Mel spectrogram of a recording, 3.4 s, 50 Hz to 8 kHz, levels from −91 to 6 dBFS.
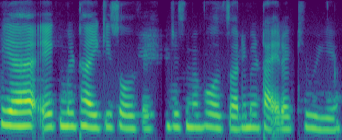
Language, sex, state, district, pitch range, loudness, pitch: Hindi, female, Uttar Pradesh, Saharanpur, 230-255 Hz, -17 LUFS, 245 Hz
